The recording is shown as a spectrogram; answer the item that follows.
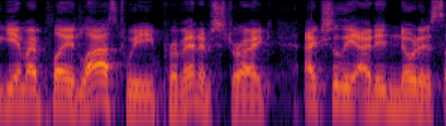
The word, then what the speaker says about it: Preventive Strike: This is better than the game I played last week, Preventive Strike. Actually, I didn't notice. I mispronounced it in the intro. I said Preventative Strike.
